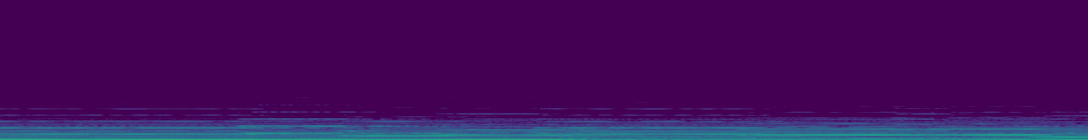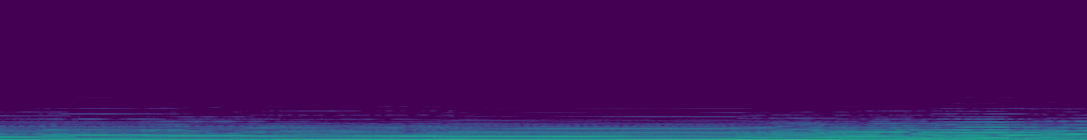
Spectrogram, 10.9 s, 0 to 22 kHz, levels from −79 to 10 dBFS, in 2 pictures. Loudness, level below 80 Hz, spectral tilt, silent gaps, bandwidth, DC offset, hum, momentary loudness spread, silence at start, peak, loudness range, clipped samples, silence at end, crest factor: -30 LUFS; -40 dBFS; -10 dB/octave; none; 4.4 kHz; under 0.1%; none; 7 LU; 0 s; -18 dBFS; 4 LU; under 0.1%; 0 s; 10 dB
